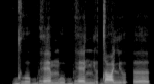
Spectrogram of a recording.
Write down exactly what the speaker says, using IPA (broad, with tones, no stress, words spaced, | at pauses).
dʱʊ˧˩bʱɛ˩˧˩ mu˥˧bʱɛ˨˥nʲʊ˨˥ dɑ˩lʲʊ˩ ʔə˩˧˩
